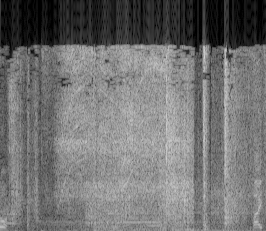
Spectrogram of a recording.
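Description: A power tool running steadily for about two seconds as a computer is opened up, followed by two sharp knocks near the end.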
